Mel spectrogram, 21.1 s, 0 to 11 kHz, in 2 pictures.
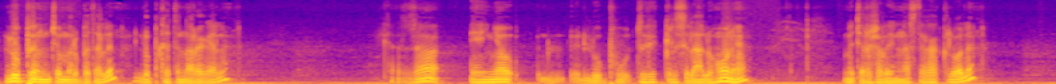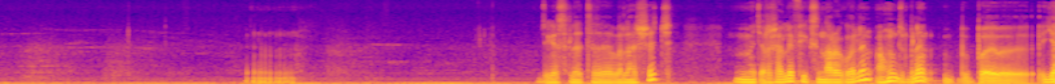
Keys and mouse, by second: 0.2 click, 0.6 right click, 0.7 g, 0.8 y, 1.5 click, 2.2 ctrl+r, 2.9 Escape, 3.4 right click, 3.6 g, 3.7 y, 3.9 x, 4.6 click, 5.5 ctrl+r, 9.1 ctrl+r, 9.6 Escape, 10.0 click, 10.4 click, 10.9 g, 11.0 g, 11.6 click, 11.8 click, 12.5-14.7 typing, 13.4 right click, 14.9 click, 16.0-17.0 right drag, 17.0 g, 17.2 g, 18.9 g, 19.1 g, 19.5 g, 20.6 right click, 20.8 g.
